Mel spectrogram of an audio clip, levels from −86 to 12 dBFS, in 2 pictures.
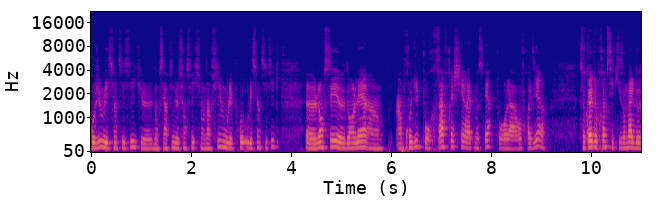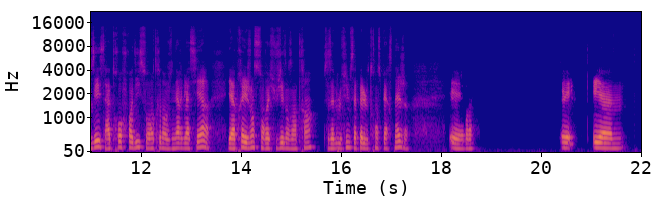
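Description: Speech recording with no audible technical faults anywhere in the clip.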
